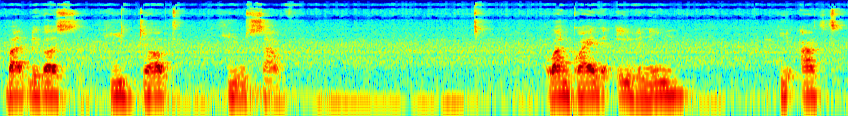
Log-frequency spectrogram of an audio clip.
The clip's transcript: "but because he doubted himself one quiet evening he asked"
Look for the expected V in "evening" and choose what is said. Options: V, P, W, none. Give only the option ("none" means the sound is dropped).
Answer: V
